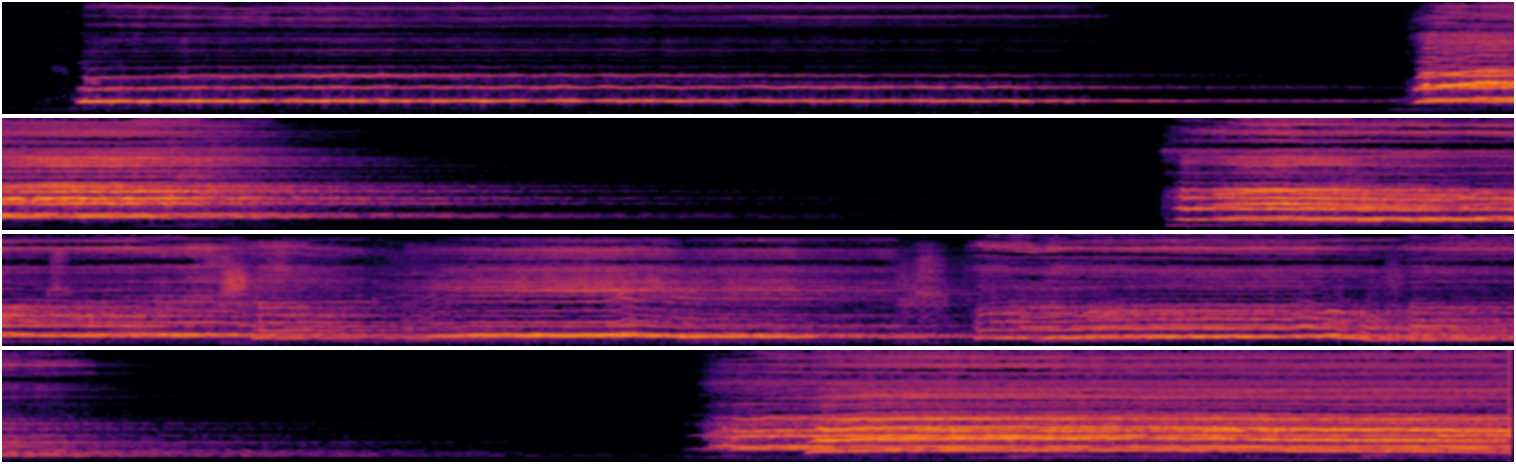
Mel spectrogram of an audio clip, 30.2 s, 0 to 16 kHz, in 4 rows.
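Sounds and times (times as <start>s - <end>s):
spooky choral vocal: 0.0s - 11.2s, 13.4s - 25.5s, 26.1s - 30.2s.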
